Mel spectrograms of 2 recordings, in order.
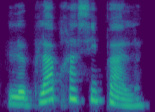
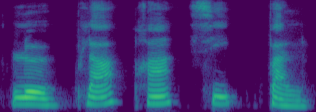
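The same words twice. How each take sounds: First: Said in the usual way. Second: "Le plat principal" in slow, separate syllables; slow model pronunciation. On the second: Shown as a demonstration. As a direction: pause after every syllable of "Le plat principal". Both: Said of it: "Prononçons".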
